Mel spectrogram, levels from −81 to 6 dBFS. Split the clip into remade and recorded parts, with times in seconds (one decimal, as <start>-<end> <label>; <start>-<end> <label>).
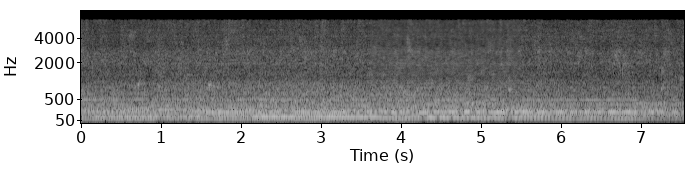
0.0-3.6 recorded; 3.6-5.5 remade; 5.5-7.5 recorded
